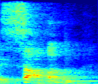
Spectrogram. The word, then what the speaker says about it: sábado: ou uma palavra proparoxítona a palavra proparoxítona é aquela que possui uma acentuação gráfica na antepenúltima sílaba última penúltima antepenúltima um exemplo que a gente tem clássico é sábado que tem acento na sílaba tônica que está na diminuição a primeira sílaba não é verdade olha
